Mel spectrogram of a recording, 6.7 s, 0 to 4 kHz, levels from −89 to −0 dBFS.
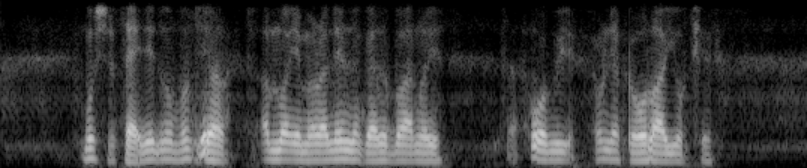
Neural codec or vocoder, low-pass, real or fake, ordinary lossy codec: codec, 16 kHz in and 24 kHz out, 0.4 kbps, LongCat-Audio-Codec, four codebook decoder; 3.6 kHz; fake; Opus, 24 kbps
